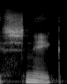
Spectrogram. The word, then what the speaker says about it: Snyk: So the report was sponsored by Sneak, that's spelled S-N-Y-K.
